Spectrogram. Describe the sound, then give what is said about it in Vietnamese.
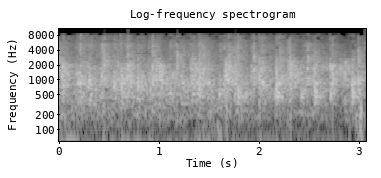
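Steady, dense applause from a large audience at a Buddhist dharma talk, many hands clapping at once in a sustained wash of sound that holds at an even, fairly loud level without pause. “Cho một tràng pháo tay nữa đi cho nó lớn.”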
